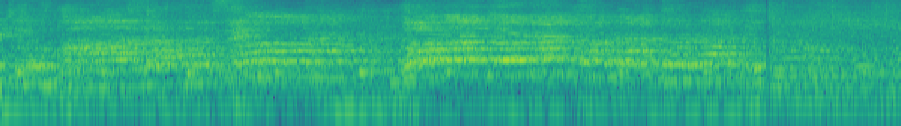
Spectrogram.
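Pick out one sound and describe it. A woman speaks with animation to a group of children.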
